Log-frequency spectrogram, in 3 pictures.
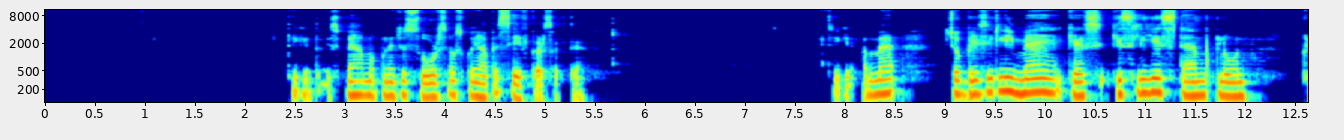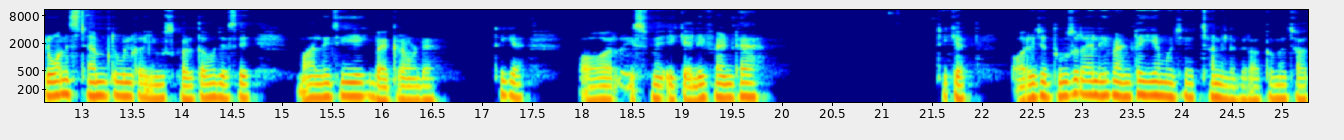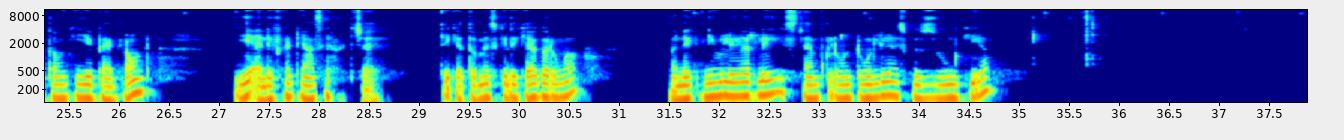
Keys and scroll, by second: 26.5 space, 33.1 z, 35.1 space, 35.7 z.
